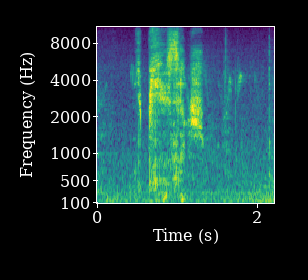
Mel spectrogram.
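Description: A person's short breathy sound with no voice in it, like a sigh or a whisper, beginning about half a second in and lasting under a second.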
